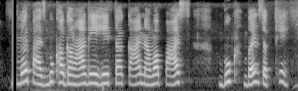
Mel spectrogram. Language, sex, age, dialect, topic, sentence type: Chhattisgarhi, female, 18-24, Western/Budati/Khatahi, banking, question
